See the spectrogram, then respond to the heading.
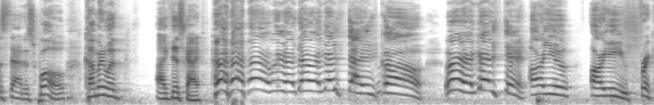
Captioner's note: laugh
